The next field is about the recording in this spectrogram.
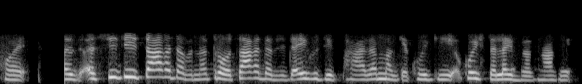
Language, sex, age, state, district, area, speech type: Manipuri, female, 18-30, Manipur, Kangpokpi, urban, conversation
